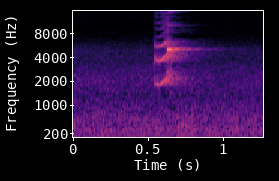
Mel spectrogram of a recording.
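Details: Lovebird giving a single shrill, squawking chirp, a short burst lasting about a quarter second with a harsh high edge, over a quiet indoor hum.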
